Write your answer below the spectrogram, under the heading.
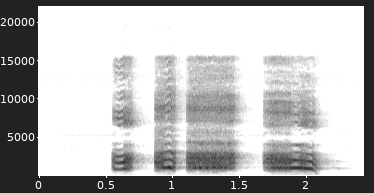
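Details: Single crow from a red junglefowl, broken into four hoarse, rich bursts, the later ones longer and fuller, with no other sounds.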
